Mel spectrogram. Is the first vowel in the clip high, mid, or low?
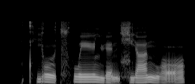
mid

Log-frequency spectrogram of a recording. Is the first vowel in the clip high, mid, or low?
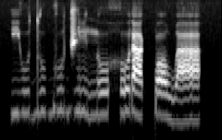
high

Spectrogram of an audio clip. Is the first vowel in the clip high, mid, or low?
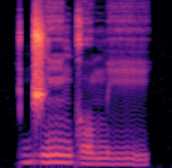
high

